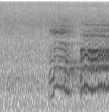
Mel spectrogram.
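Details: Rooster on a homestead crowing, a brief harmonic crow that rises and strengthens over its last half second before breaking off, against a faint steady background hiss.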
